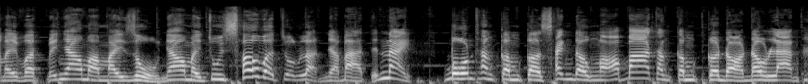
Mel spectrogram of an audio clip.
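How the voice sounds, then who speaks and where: A man voicing a sharp-tongued village woman who wails and curses in a long rhythmic tirade. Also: high voice. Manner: wailing, rhythmic cursing tirade. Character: shrill foul-mouthed village woman, furious.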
